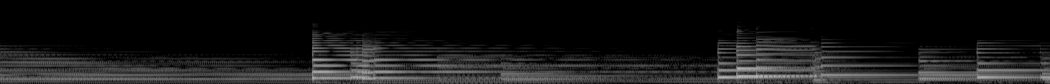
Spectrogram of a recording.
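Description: Grand piano playing slow chords, each struck and left to ring and fade: one chord carried over from before is dying away, fresh chords come about three and seven seconds in, and two more near the end.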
